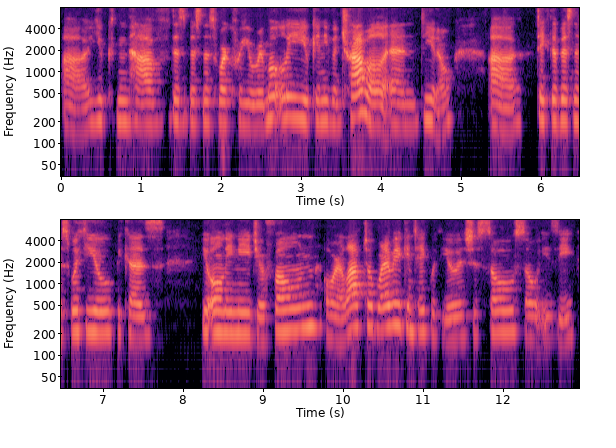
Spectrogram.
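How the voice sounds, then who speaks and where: A woman's voice: mid-range voice, normal speed. A woman moderating a group video call. She thanks each speaker and talks with many "uh" fillers.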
